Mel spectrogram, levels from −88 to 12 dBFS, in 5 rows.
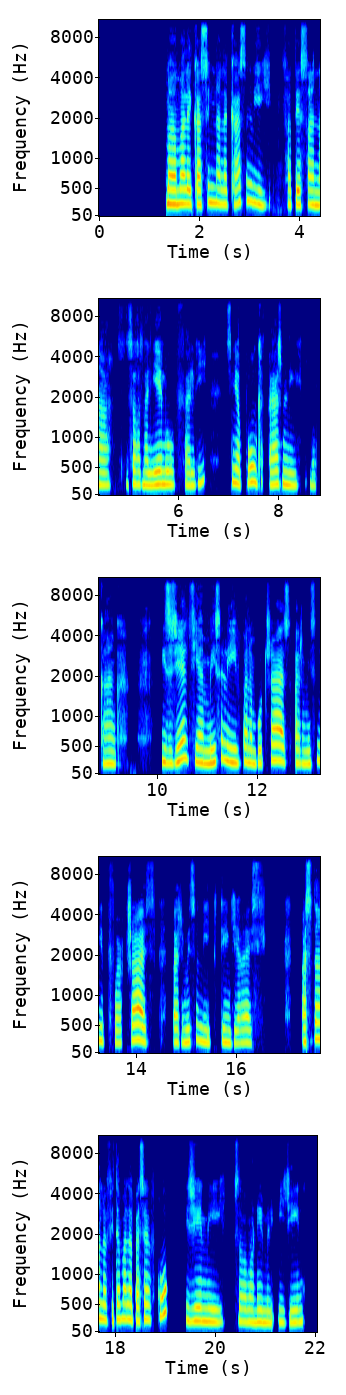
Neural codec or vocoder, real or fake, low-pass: codec, 24 kHz, 0.9 kbps, WavTokenizer, medium speech release version 1; fake; 9.9 kHz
